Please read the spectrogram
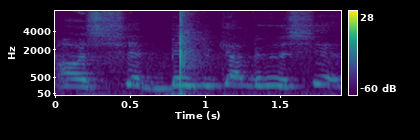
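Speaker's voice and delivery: put-on playful take on her New York accent; New York imitation. Date thanking him for flowers, in a put-on New York accent. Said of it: "imitate a New York voice".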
